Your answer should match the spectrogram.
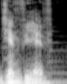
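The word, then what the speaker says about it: Geneviève: I've always pronounced it Genevieve, but I've heard people pronounce it Genevieve, whatever. Bujold.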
